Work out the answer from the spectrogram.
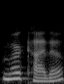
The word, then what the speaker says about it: Mercado: Yeah, Mercado.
